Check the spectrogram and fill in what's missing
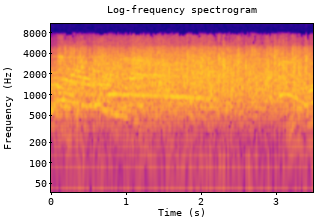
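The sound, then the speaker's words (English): Audience applause greeting a guest's answer that she is from Brooklyn fills the whole stretch, a dense, steady wash of clapping at an even, fairly loud level with no break, a few faint voices blended in. “I fail to see why the location of birth should be met with applause.”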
